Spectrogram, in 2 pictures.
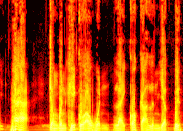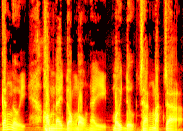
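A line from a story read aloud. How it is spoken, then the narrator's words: Loud laughter. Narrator (Vietnamese): Đoàn Hoàng Gia cười lớn và nói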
